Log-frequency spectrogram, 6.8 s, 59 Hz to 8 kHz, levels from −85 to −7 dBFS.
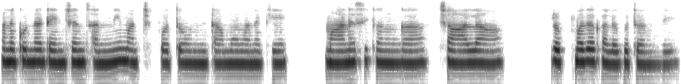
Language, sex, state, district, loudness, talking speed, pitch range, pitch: Telugu, female, Telangana, Nalgonda, -28 LUFS, 90 wpm, 200-215 Hz, 205 Hz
